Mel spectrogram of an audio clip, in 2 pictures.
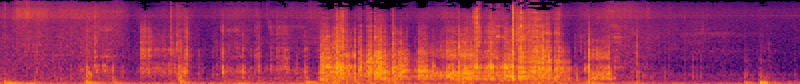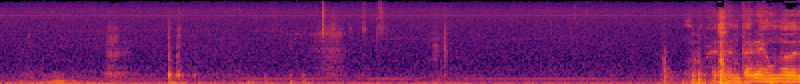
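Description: Hands working the plastic dome-light housing back into its place in the car's headliner: a few seconds of rustling and scraping, then a few sharp clicks.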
